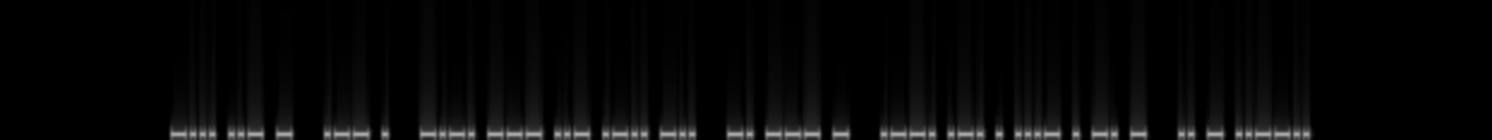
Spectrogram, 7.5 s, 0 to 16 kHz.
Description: Morse code, heard as a keyed tone, about 50 wpm, 700 Hz. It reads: BUT WE COULD NOT PREVENT IT?
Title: Sentences from Top 1100 Words 50wpm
